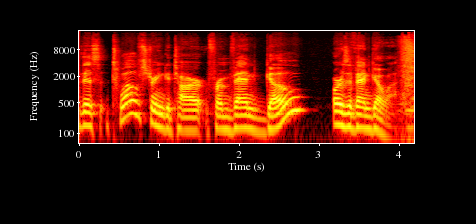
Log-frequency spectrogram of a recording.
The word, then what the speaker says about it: Vangoa: I say Van Goa. Uh there's people that are like, "Oh, yeah, no, it's Van Goa because that's how it's spelled."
